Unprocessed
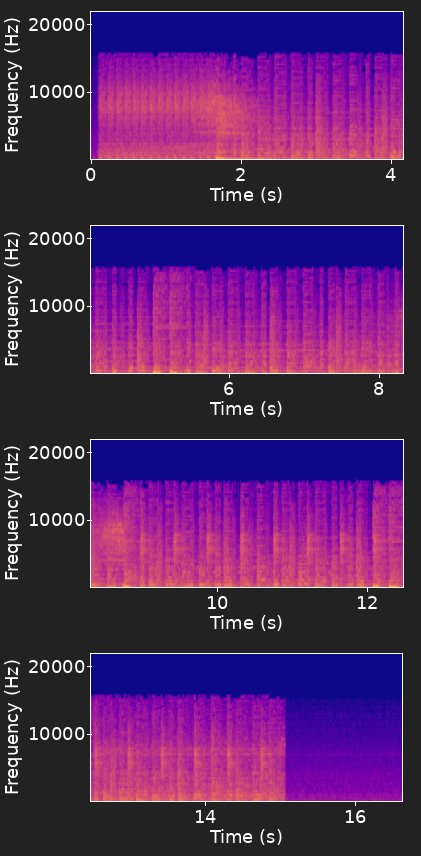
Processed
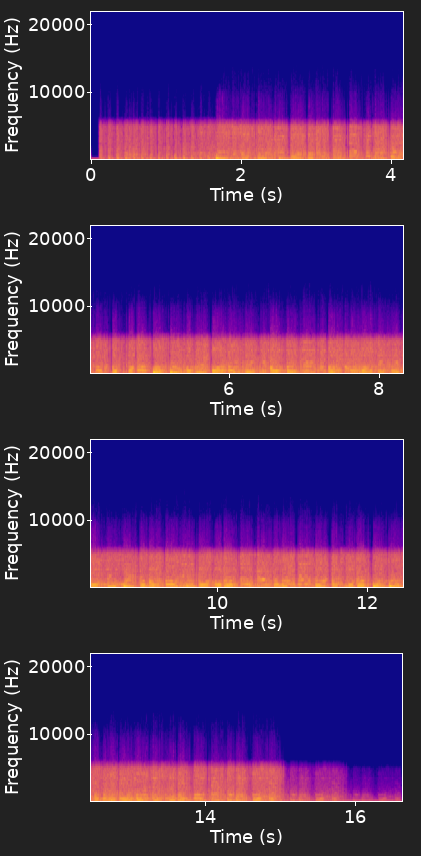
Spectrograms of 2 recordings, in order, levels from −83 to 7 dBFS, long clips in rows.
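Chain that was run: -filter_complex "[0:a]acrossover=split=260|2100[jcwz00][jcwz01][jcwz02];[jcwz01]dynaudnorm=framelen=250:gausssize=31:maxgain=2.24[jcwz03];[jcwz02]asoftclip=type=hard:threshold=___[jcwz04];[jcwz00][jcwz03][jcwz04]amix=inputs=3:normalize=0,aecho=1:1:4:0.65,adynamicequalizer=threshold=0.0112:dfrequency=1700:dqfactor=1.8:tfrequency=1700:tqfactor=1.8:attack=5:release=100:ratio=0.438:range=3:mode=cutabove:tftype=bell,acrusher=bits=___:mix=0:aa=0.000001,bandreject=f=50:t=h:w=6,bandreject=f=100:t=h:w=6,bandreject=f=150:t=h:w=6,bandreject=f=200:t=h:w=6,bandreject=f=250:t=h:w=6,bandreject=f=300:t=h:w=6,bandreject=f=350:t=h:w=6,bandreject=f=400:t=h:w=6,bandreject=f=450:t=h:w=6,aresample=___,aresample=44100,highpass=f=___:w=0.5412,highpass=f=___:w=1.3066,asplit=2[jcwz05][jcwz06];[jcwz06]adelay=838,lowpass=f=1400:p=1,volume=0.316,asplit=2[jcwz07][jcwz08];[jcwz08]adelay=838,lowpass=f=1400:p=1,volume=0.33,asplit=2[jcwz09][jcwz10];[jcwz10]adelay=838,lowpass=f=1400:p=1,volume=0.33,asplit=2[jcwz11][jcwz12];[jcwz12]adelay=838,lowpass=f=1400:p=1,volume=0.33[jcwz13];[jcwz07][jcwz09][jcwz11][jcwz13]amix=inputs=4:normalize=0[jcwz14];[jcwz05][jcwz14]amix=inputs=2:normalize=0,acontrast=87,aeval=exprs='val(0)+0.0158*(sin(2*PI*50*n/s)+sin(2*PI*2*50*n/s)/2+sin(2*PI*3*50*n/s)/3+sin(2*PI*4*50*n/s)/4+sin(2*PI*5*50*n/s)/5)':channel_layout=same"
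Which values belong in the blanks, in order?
0.0398, 3, 11025, 78, 78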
